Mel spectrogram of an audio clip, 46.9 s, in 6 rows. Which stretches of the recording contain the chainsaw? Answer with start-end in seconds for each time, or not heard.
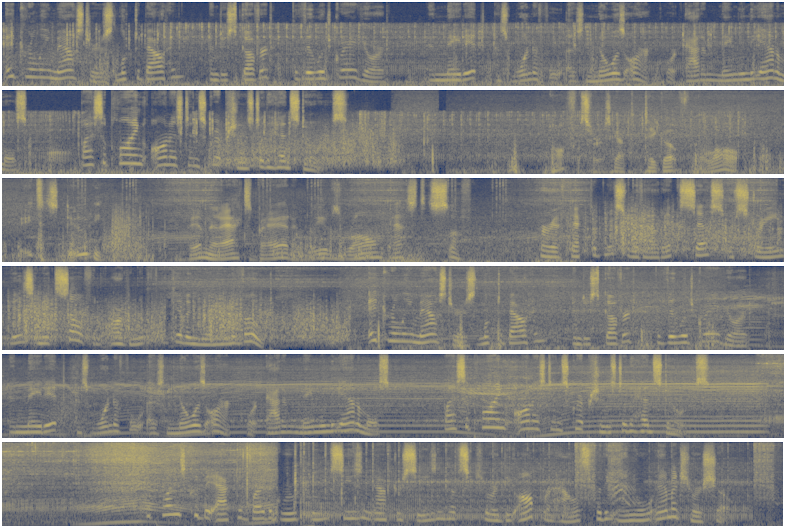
0.0-46.8.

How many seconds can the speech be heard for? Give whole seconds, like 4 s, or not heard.
40 s.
